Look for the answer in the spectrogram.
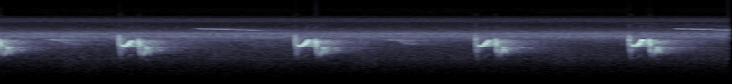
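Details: Series of five olive-backed sunbird calls spaced a little over a second apart, each a quick rising high chirp trailing into a short buzz, against steady background hiss.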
